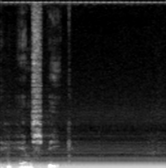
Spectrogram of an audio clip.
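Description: Steady electrical mains hum, with a few quiet spoken syllables in the first second.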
